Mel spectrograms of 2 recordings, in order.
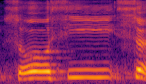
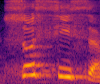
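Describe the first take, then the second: First: "saucisse" stretched out, each syllable held. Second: Said in the usual way. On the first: Shown as a demonstration. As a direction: sound out "saucisse" slowly in separate beats. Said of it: "trois fois". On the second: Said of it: "oui, deux fois".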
